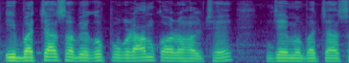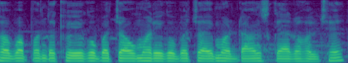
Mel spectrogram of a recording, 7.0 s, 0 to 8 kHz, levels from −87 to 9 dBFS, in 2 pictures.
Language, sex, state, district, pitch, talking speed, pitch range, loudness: Maithili, male, Bihar, Supaul, 125 Hz, 215 wpm, 120-140 Hz, -20 LUFS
